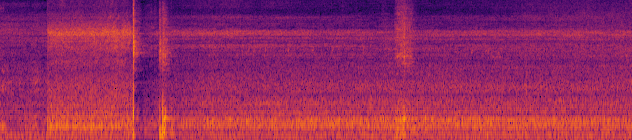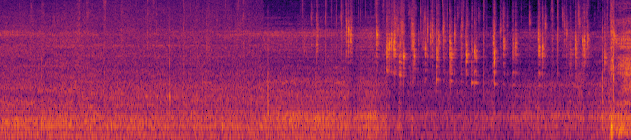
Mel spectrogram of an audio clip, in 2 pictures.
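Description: Liquid poured into a large aluminium cooking pan, a steady pouring hiss that turns to rapid crackling near the end.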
